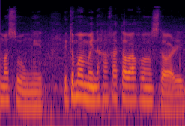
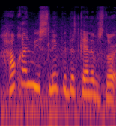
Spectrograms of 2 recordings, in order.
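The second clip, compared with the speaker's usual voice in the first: mock angry yell; 9 semitones higher than usual. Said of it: "parang sumisigaw talaga siya".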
